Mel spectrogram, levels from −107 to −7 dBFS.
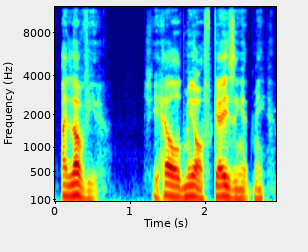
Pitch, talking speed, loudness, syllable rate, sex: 125 Hz, 205 wpm, -18 LUFS, 5.6 syllables/s, male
